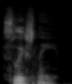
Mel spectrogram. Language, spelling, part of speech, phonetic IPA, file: Russian, слышный, adjective, [ˈsɫɨʂnɨj], Ru-слышный.ogg
- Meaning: audible (able to be heard)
